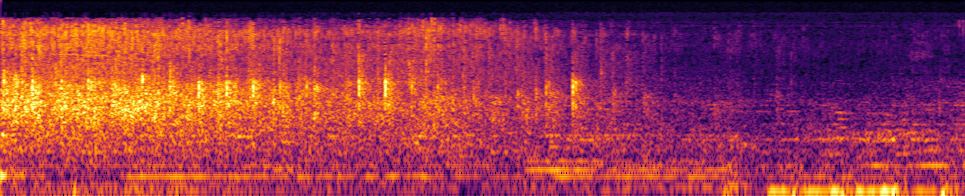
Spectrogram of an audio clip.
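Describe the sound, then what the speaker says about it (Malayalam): Audience applause at a ceremony celebrating a Kerala Vision milestone, a dense sustained clatter of many hands from a large crowd, steady at first, easing midway and swelling again near the end, with faint voices and music underneath. "നിറഞ്ഞ കൈയടി വരട്ടെ"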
